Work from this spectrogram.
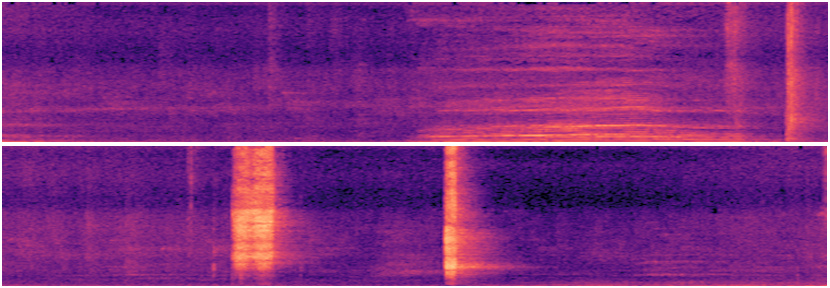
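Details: Cats in a standoff: one long, low, wavering yowl that swells then fades, followed by a few sharp knocks and a quieter, low drawn-out moan.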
